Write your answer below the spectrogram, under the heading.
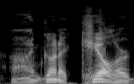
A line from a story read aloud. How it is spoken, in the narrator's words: Jack muttered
